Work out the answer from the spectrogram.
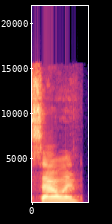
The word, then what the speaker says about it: Samhain: I did look up how to pronounce this correctly. It is Samhain.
